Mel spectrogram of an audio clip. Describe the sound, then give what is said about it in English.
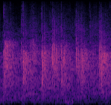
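A church audience claps steadily for a couple of seconds for a church volunteer, a dense crackle of many hands that swells and eases in repeated waves at a moderate level, with no voices over it. “And I know, some of you are wanting to give him a big round of applause right now.”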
